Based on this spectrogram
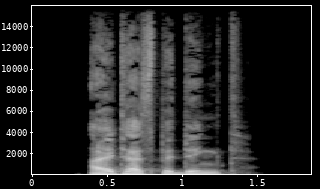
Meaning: age-related, age-conditioned
- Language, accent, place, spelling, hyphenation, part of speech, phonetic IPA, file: German, Germany, Berlin, altersbedingt, al‧ters‧be‧dingt, adjective, [ˈaltɐsbəˌdɪŋt], De-altersbedingt.ogg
